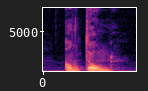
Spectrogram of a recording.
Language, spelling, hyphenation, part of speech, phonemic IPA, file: Dutch, Antoon, An‧toon, proper noun, /ˌɑnˈtoːn/, Nl-Antoon.ogg
- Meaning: a male given name, equivalent to English Anthony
